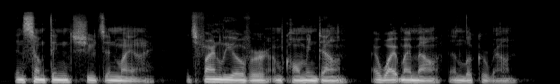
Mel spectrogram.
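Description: With an American accent, a man talks fairly quickly at a very deep, low pitch and with fairly even intonation. The sound is dry and close with no echo, over a quiet background. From Texas. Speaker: actor. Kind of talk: casual chat. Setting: in-person recording.

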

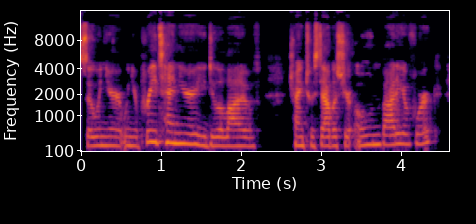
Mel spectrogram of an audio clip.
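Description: A woman has an unremarkable speaking voice, medium in pitch, with fairly even intonation. The recording is very clean, with a silent background. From US, military family that moved often. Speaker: psychology professor. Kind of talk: interview.

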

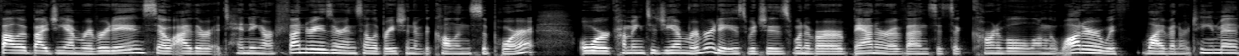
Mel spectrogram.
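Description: In a very clean recording with a silent background, a woman with a normal speaking voice talks at a fairly quick pace and medium pitch, with fairly even intonation and hardly any pauses. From Michigan (Saginaw). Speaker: nonprofit fundraising executive. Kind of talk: interview conversation.

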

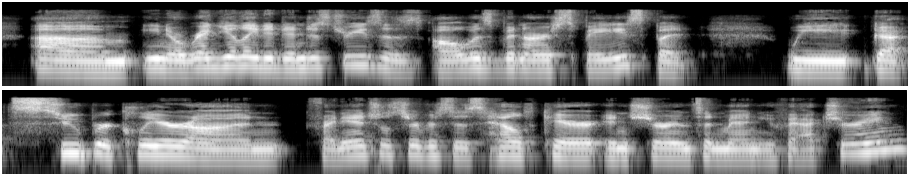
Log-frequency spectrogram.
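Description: Over a quiet background, a woman with an American accent uses an ordinary speaking voice. Her pitch is fairly low, with ordinary variation and a moderate pace. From Michigan, Upper Peninsula. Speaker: agency CEO and author. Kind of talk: casual interview chat.

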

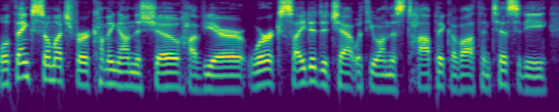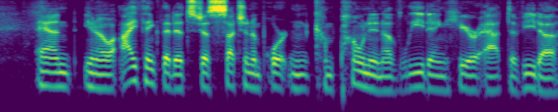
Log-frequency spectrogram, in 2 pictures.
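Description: In an unremarkable speaking voice, a man talks at a moderate pace with a fairly low pitch, ordinary pitch variation, very even loudness and hardly any pauses, the sound dry and close with no echo. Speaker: leadership coach, podcast co-host. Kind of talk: podcast interview.

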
